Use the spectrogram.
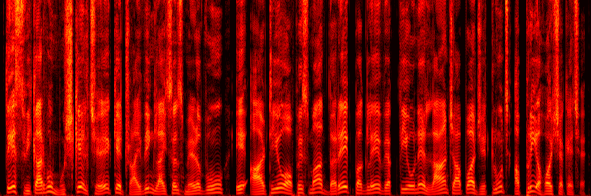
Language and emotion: Gujarati, disgusted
